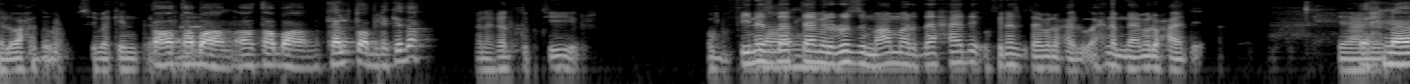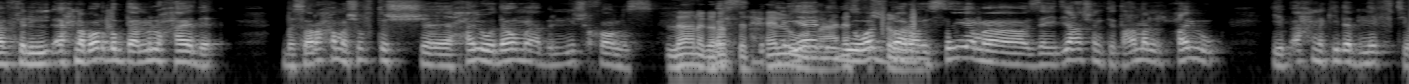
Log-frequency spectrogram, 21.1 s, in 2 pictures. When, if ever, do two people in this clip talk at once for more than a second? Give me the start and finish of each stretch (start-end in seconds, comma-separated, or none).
15.9-17.6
